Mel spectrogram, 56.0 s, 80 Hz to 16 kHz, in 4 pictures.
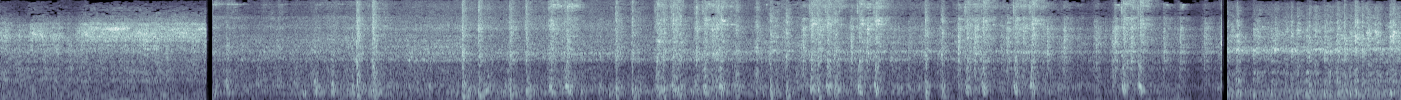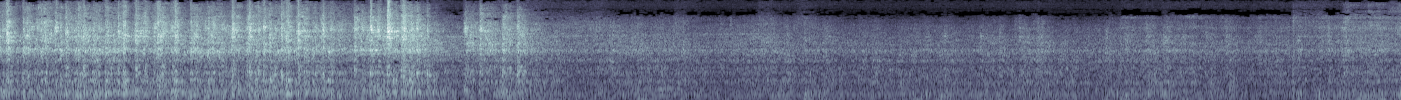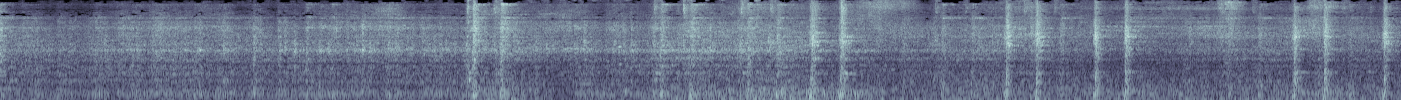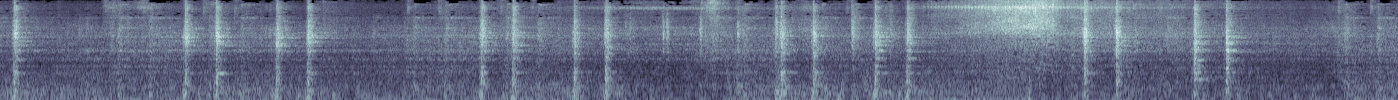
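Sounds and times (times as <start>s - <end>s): train rolling with low rumble: 0.0s - 56.0s
train wheels clacking over rail joints: 2.1s - 19.5s, 29.0s - 39.5s, 43.2s - 45.5s, 46.1s - 51.4s.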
